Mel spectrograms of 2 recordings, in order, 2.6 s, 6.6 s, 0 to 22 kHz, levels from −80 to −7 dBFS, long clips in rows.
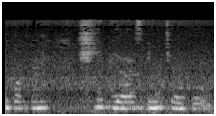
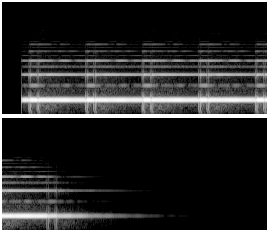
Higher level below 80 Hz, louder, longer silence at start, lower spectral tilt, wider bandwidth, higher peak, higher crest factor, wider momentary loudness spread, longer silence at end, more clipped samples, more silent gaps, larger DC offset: first, -56 dBFS vs -62 dBFS; second, -27 LUFS vs -13 LUFS; second, 0.05 s vs 0.25 s; second, -4.5 dB/octave vs -6.5 dB/octave; first, 11.5 kHz vs 4.9 kHz; second, -12 dBFS vs -4 dBFS; about the same, 14 dB vs 10 dB; about the same, 5 LU vs 5 LU; second, 0 s vs 2.25 s; neither; neither; neither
